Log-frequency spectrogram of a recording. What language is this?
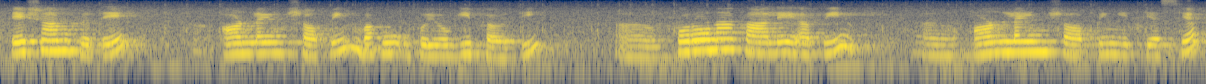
Sanskrit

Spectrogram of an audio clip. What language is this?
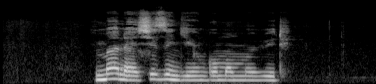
Kinyarwanda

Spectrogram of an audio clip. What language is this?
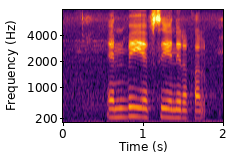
Telugu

